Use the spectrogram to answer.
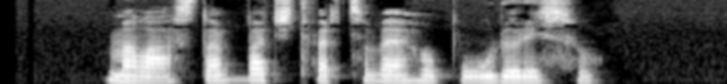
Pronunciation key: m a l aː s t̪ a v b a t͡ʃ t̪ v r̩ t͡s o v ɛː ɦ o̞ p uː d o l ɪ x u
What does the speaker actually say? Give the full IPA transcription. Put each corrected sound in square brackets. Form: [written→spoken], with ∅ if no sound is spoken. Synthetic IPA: m a l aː s t̪ a v b a t͡ʃ t̪ v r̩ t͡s o v ɛː ɦ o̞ p uː d o [l→ɾ] ɪ [x→s] u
